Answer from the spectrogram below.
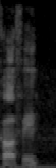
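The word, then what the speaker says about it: Ko-fi: Also, coffee. Is it coffee? – It's pronounced coffee.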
